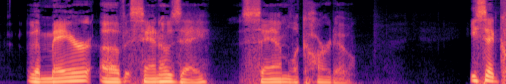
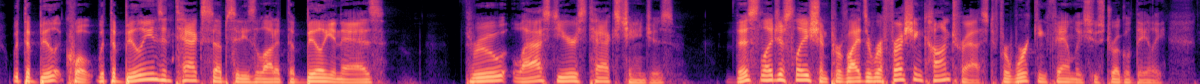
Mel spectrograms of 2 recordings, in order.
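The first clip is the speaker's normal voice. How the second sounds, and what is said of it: Imitates another person's voice. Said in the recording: “I cannot say that word anymore without a Bernie Sanders accent ... in my head. So that's what I'm going to do when I read.”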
